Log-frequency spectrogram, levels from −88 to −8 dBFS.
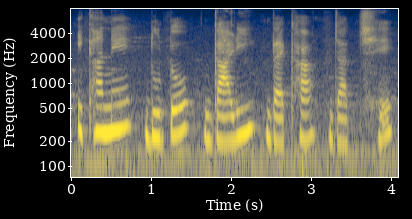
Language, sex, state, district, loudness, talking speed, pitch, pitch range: Bengali, female, Assam, Hailakandi, -15 LUFS, 75 wpm, 220 Hz, 200-260 Hz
